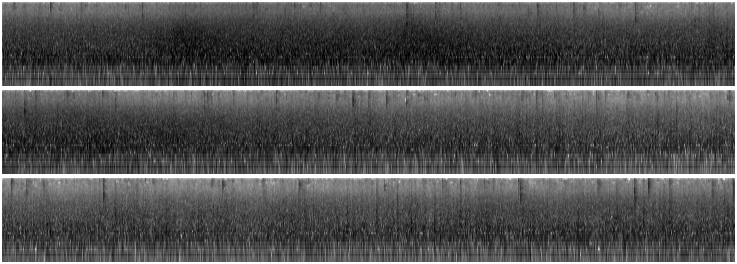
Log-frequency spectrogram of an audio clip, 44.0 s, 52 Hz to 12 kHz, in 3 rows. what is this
Wind Gusts and Rain
Recorded during a wet winter storm on January 12, 2014 in Nova Scotia.
wind gusts were reported to be 100 km per hour with heavy rain. Recorded using a Zoom H4N using onboard mics standing under an awning for cover. Curious how this ends up being used.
